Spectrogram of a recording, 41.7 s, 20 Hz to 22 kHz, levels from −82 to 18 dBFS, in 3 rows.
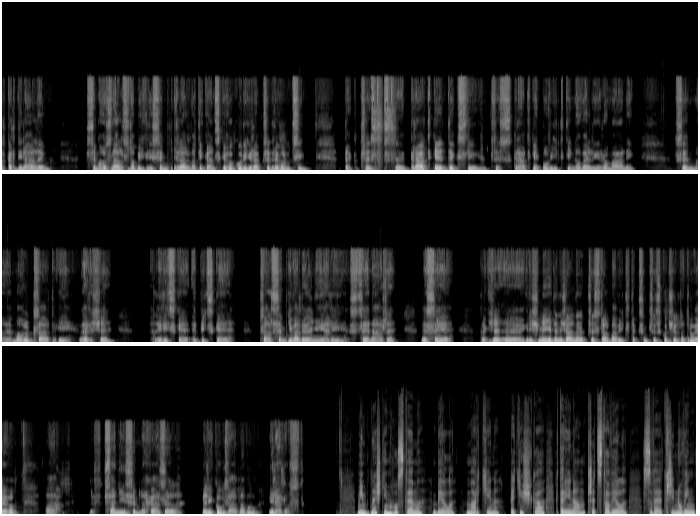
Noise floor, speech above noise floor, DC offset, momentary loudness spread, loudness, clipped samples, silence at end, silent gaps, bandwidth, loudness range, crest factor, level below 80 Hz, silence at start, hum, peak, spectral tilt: -85 dBFS; 66 dB; under 0.1%; 13 LU; -20 LUFS; under 0.1%; 0 s; none; 15 kHz; 6 LU; 18 dB; -66 dBFS; 0 s; none; -2 dBFS; -5.5 dB/octave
